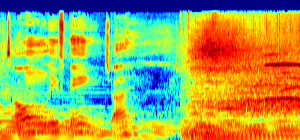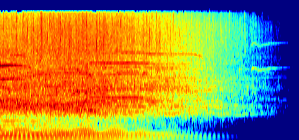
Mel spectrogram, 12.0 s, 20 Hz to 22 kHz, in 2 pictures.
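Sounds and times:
audience cheering and whooping: 3.6 - 11.3.

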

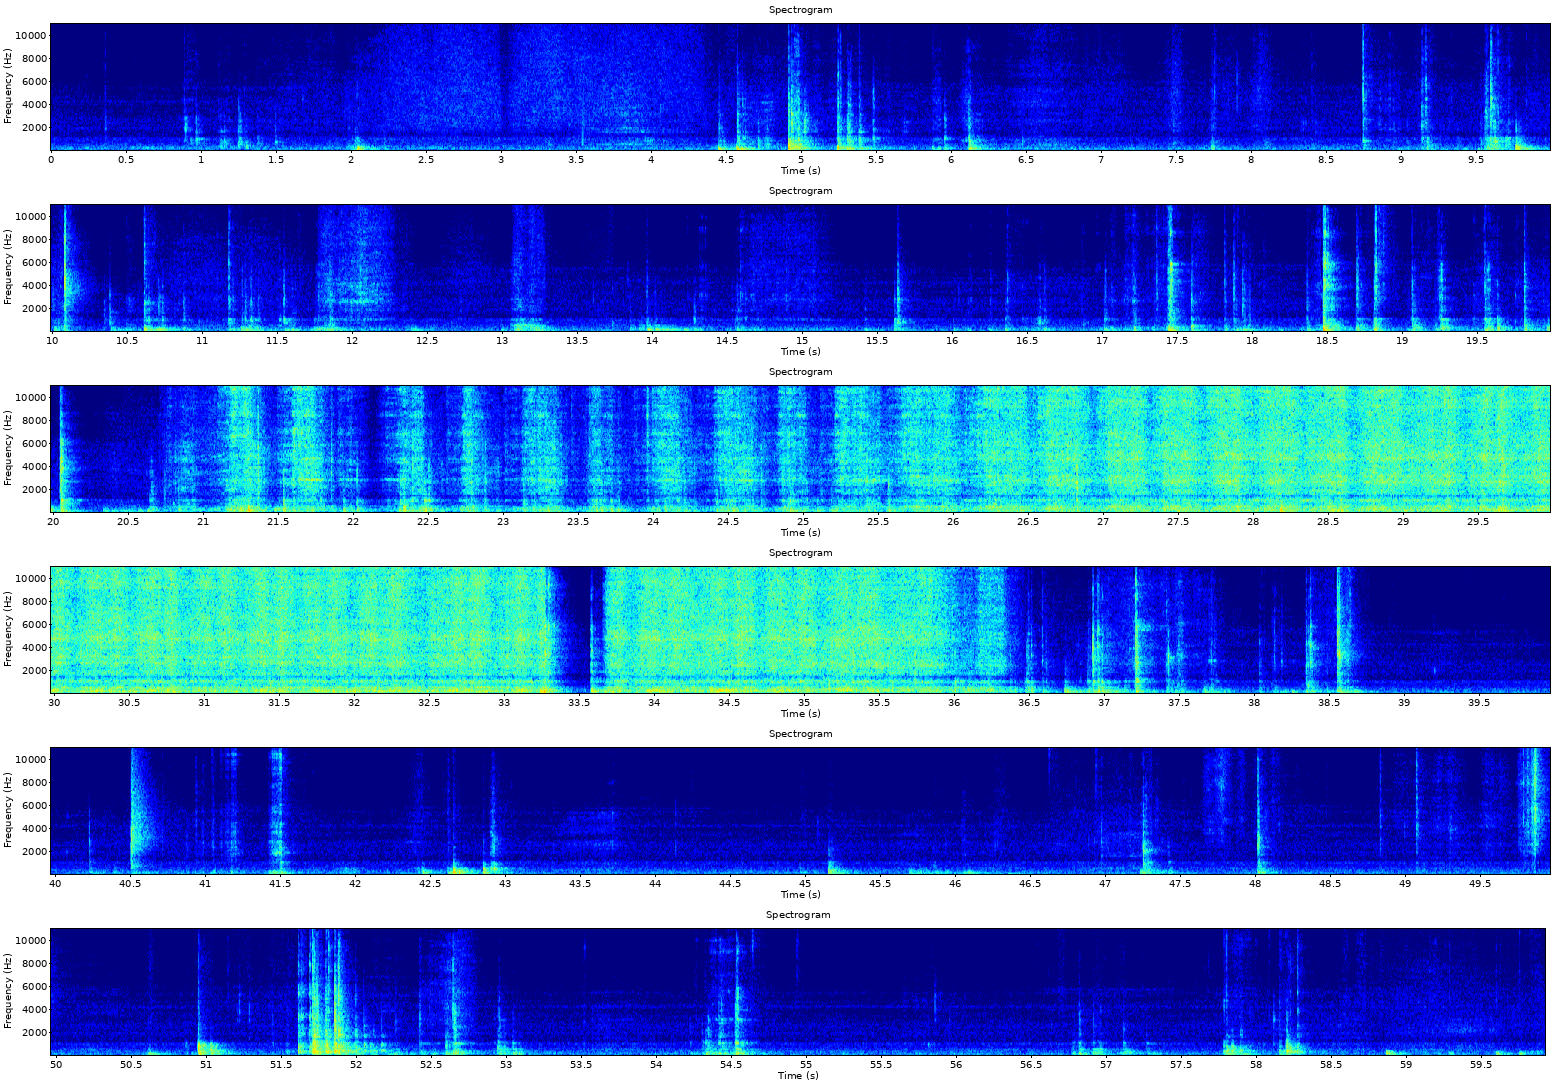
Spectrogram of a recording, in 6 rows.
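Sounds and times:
spiralizer rasping scrape: 20.7 - 36.5.

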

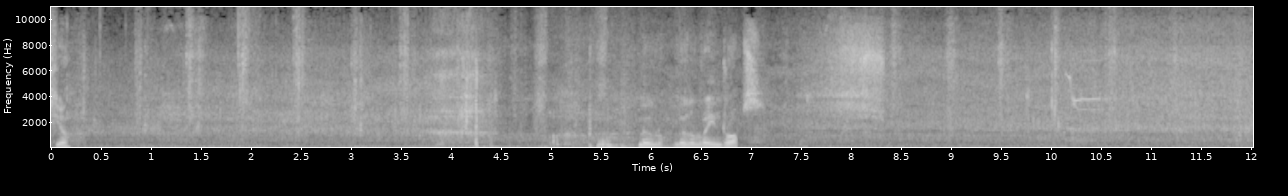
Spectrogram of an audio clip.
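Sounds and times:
footsteps on wet ground: 0.0 - 12.0.

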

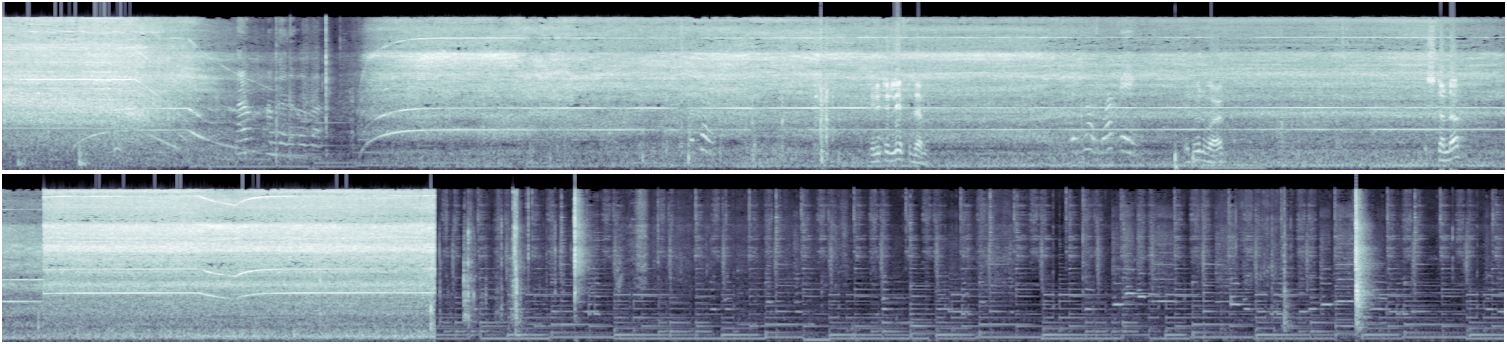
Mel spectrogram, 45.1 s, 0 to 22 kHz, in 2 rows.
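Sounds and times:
handheld vacuum cleaner whining: 0.0 - 4.2, 5.2 - 29.1
soft background music: 29.0 - 45.0.

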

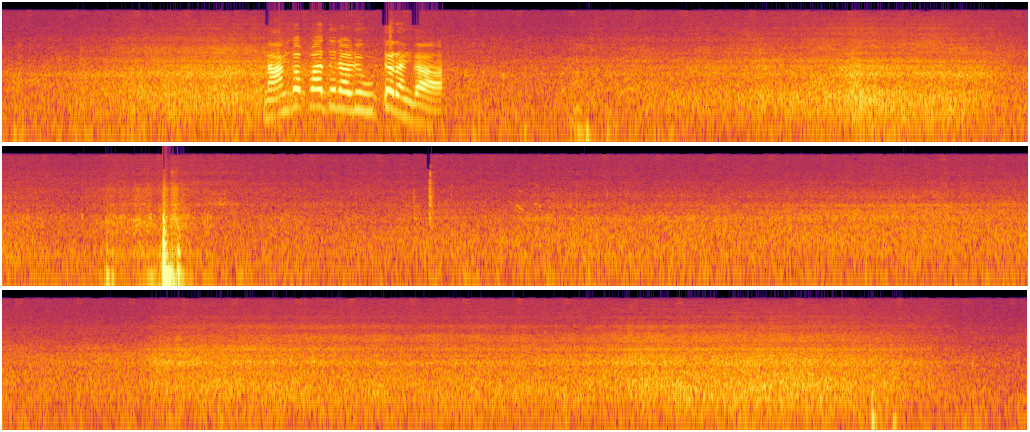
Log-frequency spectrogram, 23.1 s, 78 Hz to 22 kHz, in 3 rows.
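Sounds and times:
surf washing on beach: 0.0 - 23.0.

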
